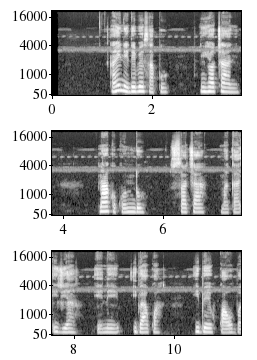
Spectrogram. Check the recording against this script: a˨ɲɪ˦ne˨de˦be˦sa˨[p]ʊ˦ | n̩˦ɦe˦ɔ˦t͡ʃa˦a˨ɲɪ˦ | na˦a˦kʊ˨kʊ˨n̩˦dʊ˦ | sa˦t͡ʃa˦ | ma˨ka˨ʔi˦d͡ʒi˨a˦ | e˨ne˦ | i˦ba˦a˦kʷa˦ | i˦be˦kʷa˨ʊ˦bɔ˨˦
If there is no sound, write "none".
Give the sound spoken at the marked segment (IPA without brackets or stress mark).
p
